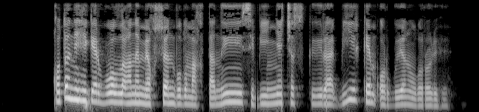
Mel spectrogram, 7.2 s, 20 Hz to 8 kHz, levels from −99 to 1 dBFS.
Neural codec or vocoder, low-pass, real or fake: none; 7.2 kHz; real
